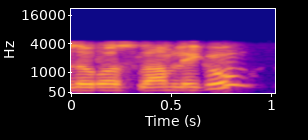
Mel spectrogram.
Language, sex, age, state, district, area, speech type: Kashmiri, male, 30-45, Jammu and Kashmir, Anantnag, rural, conversation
